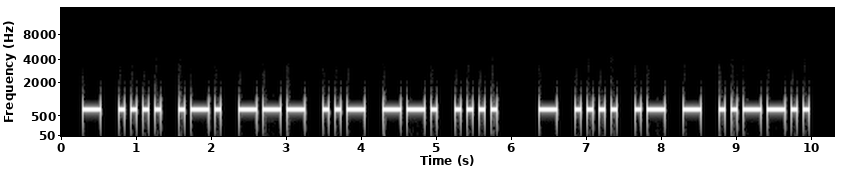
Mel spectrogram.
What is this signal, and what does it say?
Morse code, heard as a keyed tone, about 15 wpm, 700 Hz. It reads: THROUGH THAT?
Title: Sentences from Top 1000 Words - Review Part 1 - 15wpm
